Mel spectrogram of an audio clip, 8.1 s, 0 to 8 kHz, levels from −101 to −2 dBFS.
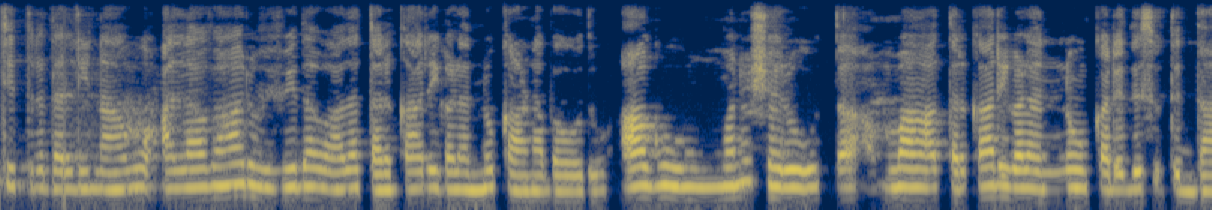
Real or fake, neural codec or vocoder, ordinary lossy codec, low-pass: real; none; Opus, 64 kbps; 7.2 kHz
